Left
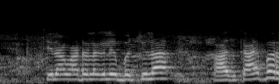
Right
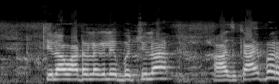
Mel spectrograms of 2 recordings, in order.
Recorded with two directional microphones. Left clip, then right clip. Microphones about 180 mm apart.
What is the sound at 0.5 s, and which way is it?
Speech, 35° right (ahead or behind).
